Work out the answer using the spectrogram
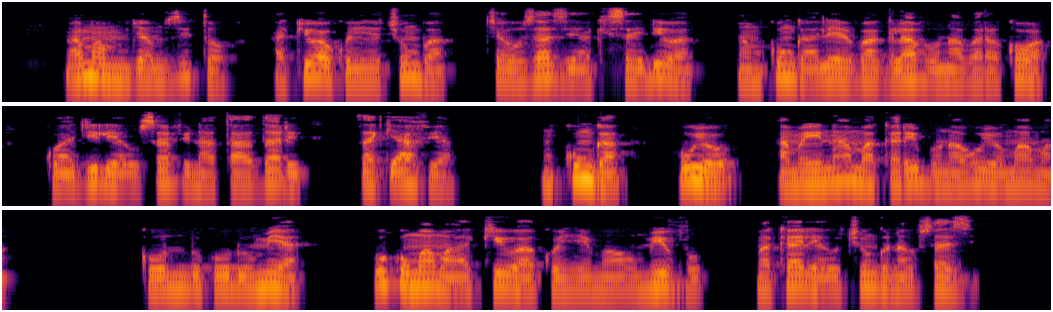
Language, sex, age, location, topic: Swahili, male, 36-49, Wajir, health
